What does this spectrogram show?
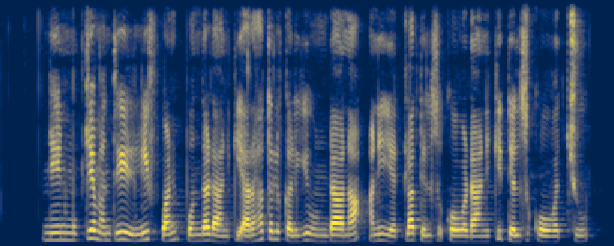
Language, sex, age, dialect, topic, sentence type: Telugu, female, 31-35, Southern, banking, question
